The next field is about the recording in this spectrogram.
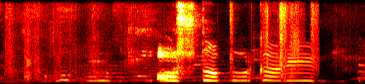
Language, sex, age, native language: Icelandic, male, 18-19, Icelandic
